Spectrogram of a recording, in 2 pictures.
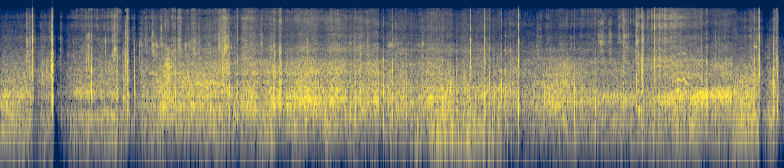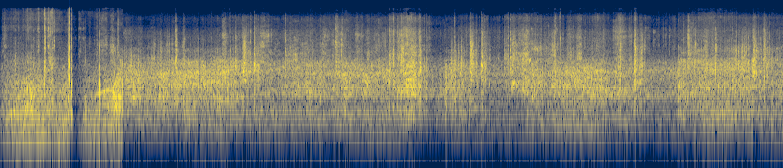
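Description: Skateboard wheels rolling on concrete, with several sharp knocks of the board popping and landing during tricks. The rolling noise is heavier through the first part and lighter after a change of clip partway through.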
